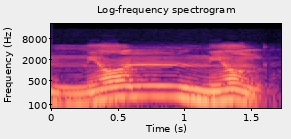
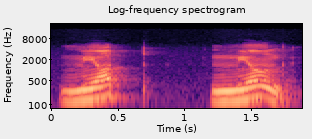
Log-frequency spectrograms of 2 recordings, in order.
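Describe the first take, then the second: First: The first word ends in a nasal sound. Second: The first word ends in a stop sound. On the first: The speaker calls it right. "हम पढ़ेंगे म्योन म्योंग" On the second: The speaker calls it wrong. "इसको पढ़ने की बजाय"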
